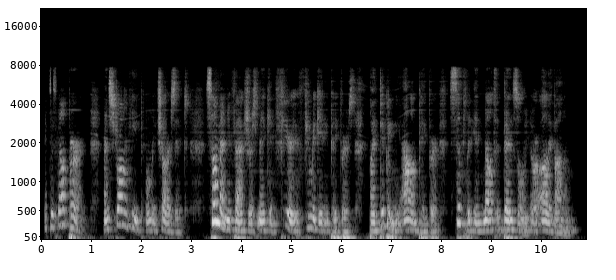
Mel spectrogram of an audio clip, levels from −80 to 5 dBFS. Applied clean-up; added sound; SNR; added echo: neural mask model DeepFilterNet 3.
